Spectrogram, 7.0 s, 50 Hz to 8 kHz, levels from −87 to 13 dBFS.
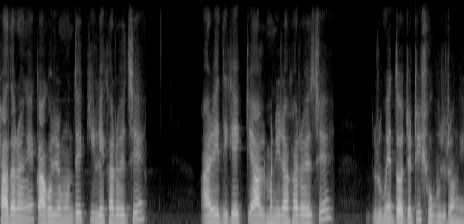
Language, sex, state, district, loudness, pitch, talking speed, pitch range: Bengali, female, Odisha, Malkangiri, -20 LUFS, 220 Hz, 155 wpm, 210-235 Hz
